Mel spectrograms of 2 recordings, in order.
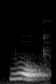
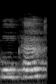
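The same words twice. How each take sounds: First: The ending is a short t sound. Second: The ending is an extra id syllable. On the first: The speaker calls it right. "the ed ending is pronounced like a T" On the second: The speaker calls it wrong. "It's not walked, ... Big mistake"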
